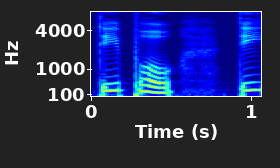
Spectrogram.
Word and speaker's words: Depot: The Home Depot 这家店的店名发音一开始让我觉得有点困惑，因为它最后一个单字 Depot，D E P O T，它的 T 是不发音的。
